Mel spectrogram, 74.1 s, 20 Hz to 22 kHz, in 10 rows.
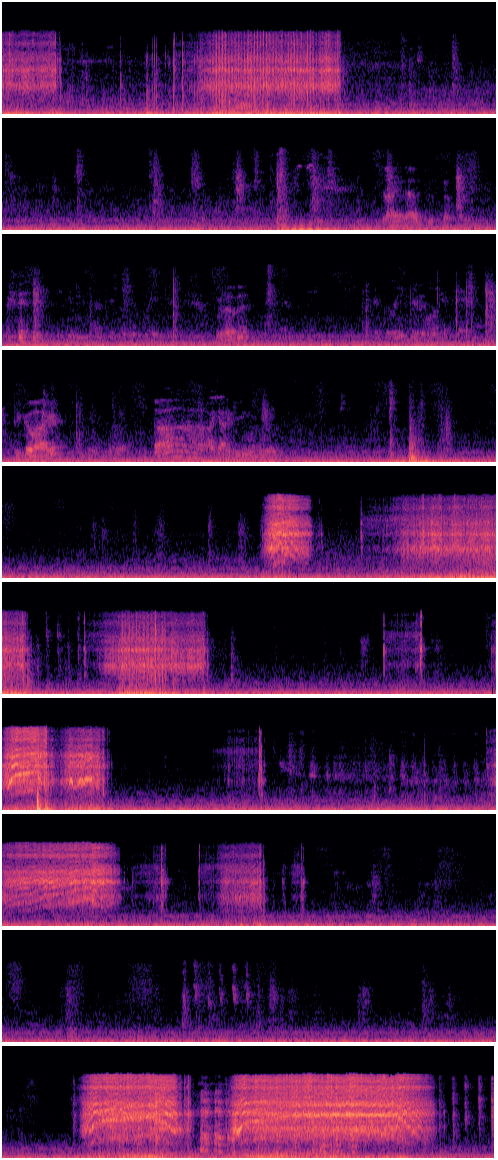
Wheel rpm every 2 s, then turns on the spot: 20, 20, 20, 0, 0, 0, 0, 0, 0, 0, 0, 0, 0, 0, 0, 0, 10, 20, 30, 30, 10, 0, 60, 0, 0, 0, 50, 10, 0, 0, 0, 0, 0, 20, 90, 190, 90.
0-6 34-40 54-56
